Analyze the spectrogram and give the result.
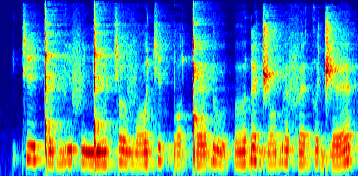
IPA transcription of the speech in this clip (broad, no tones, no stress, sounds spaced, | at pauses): c i ǃ u b i f i ŋ͡ǃ u c ɤ v ɔ c i ɡ͡b ɔ ǃ ɛ ɗ u | ɤ ɗ ɛ d͡ʒ ɔ b ɛ f ɛ k ɤ d͡ʒ ɛ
